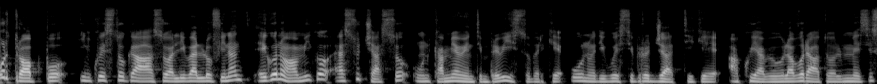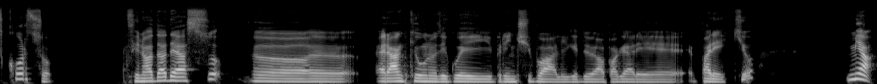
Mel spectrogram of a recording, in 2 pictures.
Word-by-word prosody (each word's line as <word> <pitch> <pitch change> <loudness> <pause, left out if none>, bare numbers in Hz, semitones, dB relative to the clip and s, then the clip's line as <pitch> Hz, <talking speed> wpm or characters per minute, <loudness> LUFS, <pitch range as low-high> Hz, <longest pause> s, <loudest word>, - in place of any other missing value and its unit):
Purtroppo 165 - +3
in 175 -3 -3
questo 185 +2 -1
caso 145 -2 +2
a - - +4
livello 150 +1 +3
finanz 195 +9 -1
economico 200 +3 +3
è 165 - -1
successo 160 - -4
un 140 -1 -3
cambiamento 135 -1 +1
imprevisto, 135 +1 -2
perché 130 +2 -7
uno 160 -4 -1
di 130 0 -2
questi 140 0 -3
progetti 135 -3 -1
che 125 +1 -4
a 140 - -4
cui 150 -3 -1
avevo 125 +1 0
lavorato 135 -3 +1
il 125 - -2
mese 135 +3 -2
scorso 175 - -3 0.7
fino 145 -1 0
ad 150 - +2
adesso, 180 +7 +3 0.2
uhm, 150 -1 -3 1.1
era 140 0 +5
anche 145 +1 +3
uno 140 -1 +3
di 130 0 +2
quei 130 -1 +2
principali 125 -2 -1
che 125 - -3
doveva 120 -1 -2
pagare 115 -1 -4
parecchio, 130 -3 -1 1.0
mi 245 +2 +6
ha 225 - +6
140 Hz, 145 wpm, -24 LUFS, 125-165 Hz, 1.1 s, mi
